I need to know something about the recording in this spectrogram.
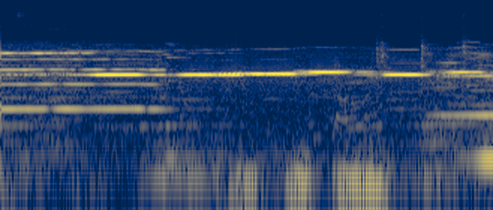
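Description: Electric guitar played loud through an amp, holding steady high ringing tones, with a few short low bass-and-drum hits underneath.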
